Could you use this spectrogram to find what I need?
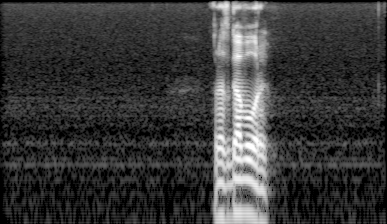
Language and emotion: Russian, neutral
